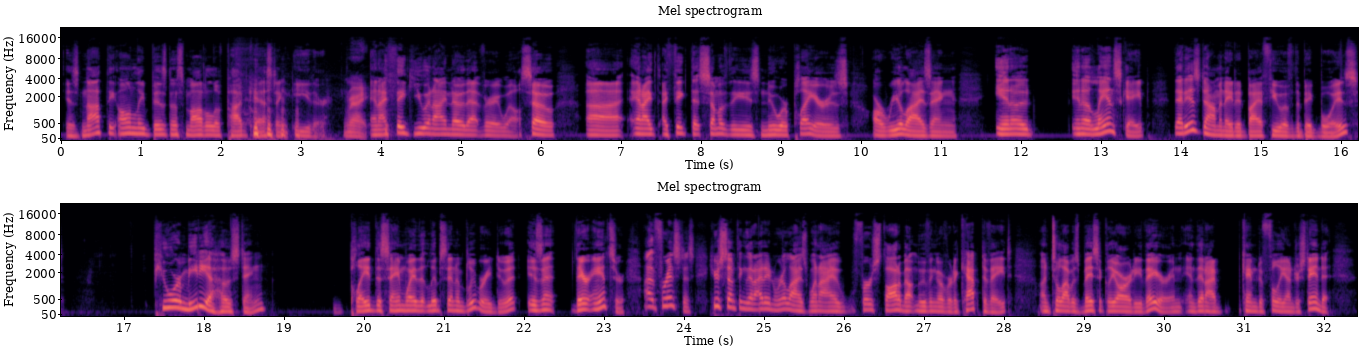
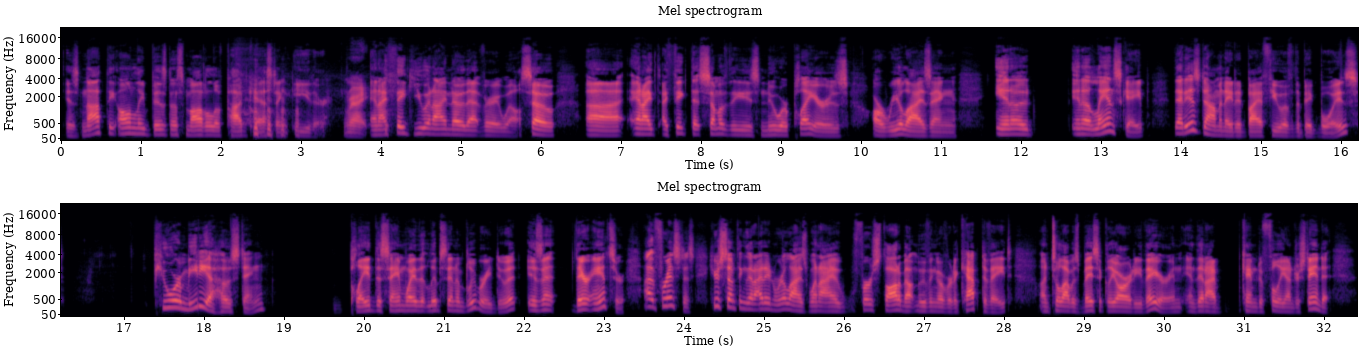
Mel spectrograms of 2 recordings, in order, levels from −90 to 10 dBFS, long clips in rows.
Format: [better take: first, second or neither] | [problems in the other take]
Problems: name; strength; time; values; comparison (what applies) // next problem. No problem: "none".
first | thin; very; fading below 600 Hz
